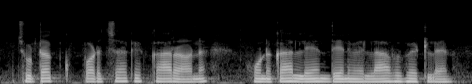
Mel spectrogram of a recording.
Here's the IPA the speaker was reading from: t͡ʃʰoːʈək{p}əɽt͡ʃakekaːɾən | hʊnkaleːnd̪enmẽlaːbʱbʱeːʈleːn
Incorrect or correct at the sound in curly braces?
correct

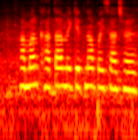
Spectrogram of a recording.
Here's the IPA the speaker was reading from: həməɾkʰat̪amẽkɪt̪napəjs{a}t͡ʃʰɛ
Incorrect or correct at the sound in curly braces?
correct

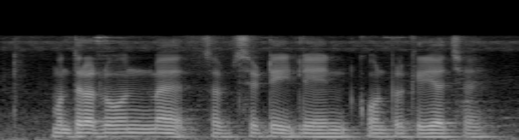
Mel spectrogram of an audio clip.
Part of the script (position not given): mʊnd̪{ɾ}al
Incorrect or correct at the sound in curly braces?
correct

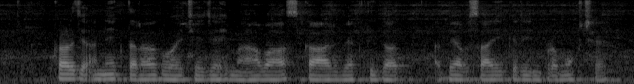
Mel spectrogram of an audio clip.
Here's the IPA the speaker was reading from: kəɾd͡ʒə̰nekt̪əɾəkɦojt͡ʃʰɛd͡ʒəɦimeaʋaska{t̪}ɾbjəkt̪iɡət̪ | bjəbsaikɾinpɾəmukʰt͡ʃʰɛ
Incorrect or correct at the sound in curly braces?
incorrect: none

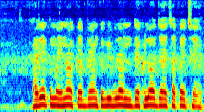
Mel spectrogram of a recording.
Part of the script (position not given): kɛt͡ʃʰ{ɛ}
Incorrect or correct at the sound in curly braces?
correct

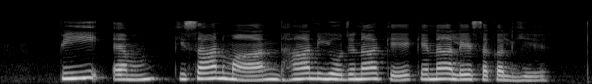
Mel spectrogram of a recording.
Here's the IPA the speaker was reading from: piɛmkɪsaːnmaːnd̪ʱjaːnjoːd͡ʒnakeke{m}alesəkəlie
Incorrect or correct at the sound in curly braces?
incorrect: n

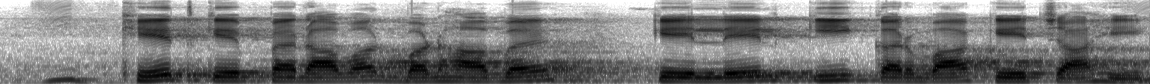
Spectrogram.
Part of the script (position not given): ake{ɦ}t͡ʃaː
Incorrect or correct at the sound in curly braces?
incorrect: none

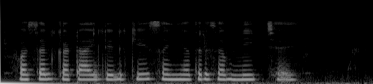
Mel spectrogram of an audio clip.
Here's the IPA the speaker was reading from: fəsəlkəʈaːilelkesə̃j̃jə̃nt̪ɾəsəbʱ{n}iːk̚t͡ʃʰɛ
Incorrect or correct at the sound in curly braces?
correct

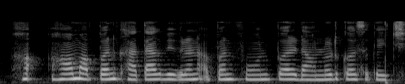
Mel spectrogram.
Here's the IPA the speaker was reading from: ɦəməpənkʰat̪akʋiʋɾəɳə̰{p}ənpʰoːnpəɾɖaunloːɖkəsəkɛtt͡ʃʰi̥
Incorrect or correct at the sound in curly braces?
correct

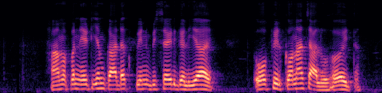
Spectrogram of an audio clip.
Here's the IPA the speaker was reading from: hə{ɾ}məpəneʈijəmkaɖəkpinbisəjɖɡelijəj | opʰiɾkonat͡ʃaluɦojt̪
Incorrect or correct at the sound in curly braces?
incorrect: none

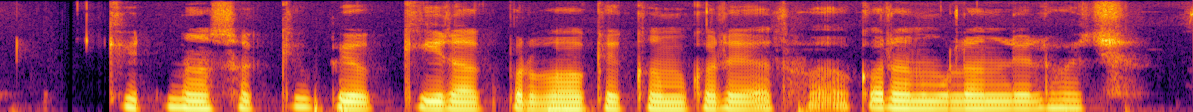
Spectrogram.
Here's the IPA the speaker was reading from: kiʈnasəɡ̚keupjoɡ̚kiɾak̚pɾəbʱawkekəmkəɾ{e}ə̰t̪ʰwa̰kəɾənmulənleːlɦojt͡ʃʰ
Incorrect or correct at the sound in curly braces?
correct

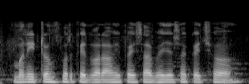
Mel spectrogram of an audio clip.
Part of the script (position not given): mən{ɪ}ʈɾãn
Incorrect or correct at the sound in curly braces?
incorrect: i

